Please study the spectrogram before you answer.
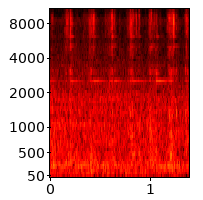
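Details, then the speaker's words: Rear wheel bearing from a 1988 Mazda 323, removed and spun by hand: gritty rasping pulses about five times a second, never smooth; a badly worn rear wheel bearing, confirmed as the culprit. "I'll tell you when you put it in here it is just unbelievable how bad it feels just terrible you can hear it I mean that should be just smooth and it is just grind II"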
